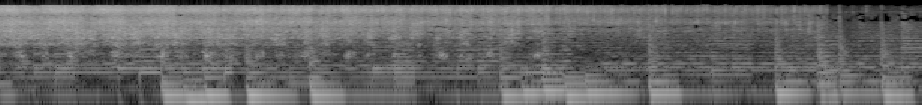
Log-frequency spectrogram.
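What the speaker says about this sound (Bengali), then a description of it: "আমি এখানে যে মশলার পেস্টটা বানিয়েছিলাম, ওটা এই তেলের মধ্যেই দিয়ে দেবো।" Ground spice paste fries in hot oil for a Bengali-style prawn curry, giving a loud, continuous sizzle close by. Intermittent stirring scrapes pulse through it.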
